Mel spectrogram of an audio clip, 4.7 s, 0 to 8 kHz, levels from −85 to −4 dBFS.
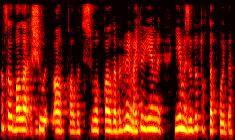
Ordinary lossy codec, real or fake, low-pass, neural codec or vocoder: AAC, 32 kbps; real; 7.2 kHz; none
